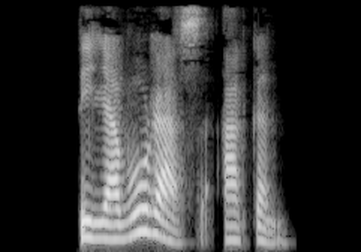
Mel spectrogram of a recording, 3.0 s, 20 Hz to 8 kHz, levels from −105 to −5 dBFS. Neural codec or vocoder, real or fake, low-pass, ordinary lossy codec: none; real; 7.2 kHz; AAC, 32 kbps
